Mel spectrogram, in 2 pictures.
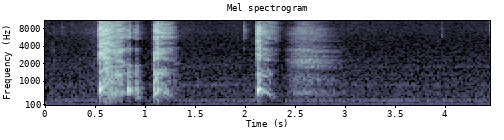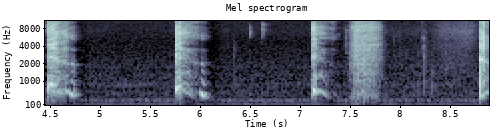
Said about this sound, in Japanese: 失礼しました、くしゃみが出ちゃった。やだ、恥ずかしい。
